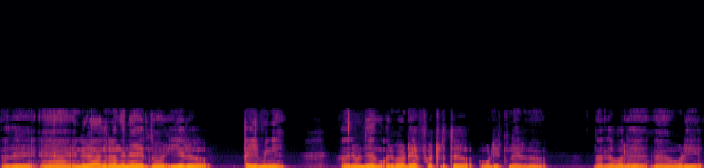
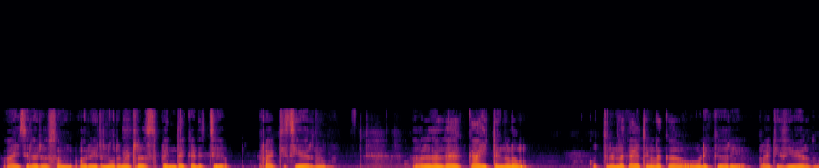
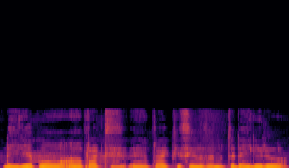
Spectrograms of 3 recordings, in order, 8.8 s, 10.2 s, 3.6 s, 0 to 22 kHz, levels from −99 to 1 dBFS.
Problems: low volume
